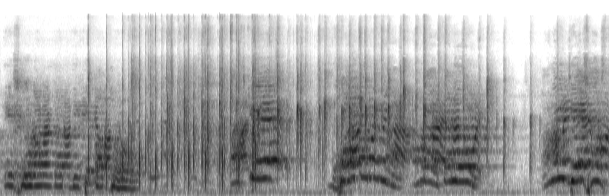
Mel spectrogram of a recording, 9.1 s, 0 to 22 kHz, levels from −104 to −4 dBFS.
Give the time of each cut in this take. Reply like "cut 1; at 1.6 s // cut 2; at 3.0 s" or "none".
none

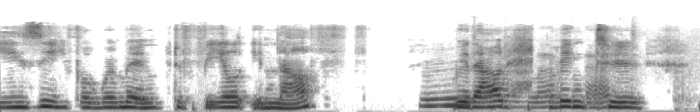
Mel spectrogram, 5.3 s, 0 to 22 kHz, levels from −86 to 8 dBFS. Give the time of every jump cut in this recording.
cut 1; at 1.3 s

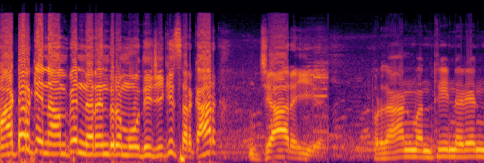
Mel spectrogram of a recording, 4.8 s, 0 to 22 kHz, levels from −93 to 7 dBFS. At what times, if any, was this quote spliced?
cut 1; at 3.1 s

